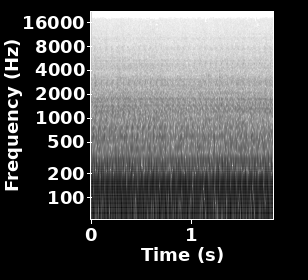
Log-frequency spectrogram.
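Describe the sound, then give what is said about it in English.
A pickup truck engine drones, loud and low, during normal acceleration, holding a steady, even pitch as the truck shifts gears at 2,400 RPM, with no voices over it. “So here's, you know, normal acceleration. Truck shifts at 2,400 RPM. It just kind of calmly goes about its business.”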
